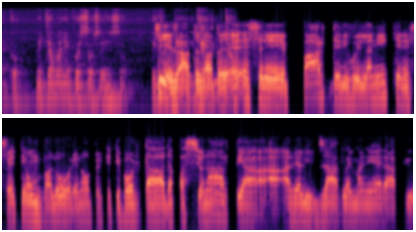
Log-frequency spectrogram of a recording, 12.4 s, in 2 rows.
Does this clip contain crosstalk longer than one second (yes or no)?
yes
